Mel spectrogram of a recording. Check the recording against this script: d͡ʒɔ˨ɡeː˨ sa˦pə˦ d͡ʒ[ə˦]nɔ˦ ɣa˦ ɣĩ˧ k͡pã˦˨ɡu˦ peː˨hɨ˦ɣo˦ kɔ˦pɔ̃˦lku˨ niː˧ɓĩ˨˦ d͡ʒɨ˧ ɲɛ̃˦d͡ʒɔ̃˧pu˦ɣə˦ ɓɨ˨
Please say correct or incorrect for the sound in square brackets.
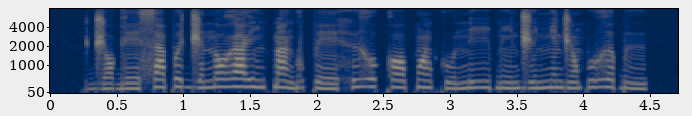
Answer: incorrect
